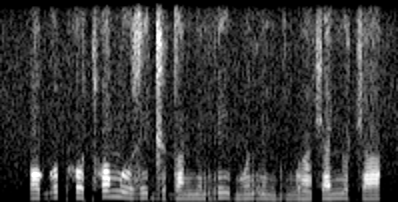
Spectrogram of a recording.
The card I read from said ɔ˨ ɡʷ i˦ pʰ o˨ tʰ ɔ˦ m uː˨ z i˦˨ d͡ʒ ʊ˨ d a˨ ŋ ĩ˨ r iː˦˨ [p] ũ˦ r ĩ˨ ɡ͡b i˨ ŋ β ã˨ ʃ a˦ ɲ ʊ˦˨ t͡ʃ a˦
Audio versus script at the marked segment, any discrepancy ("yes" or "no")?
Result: yes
